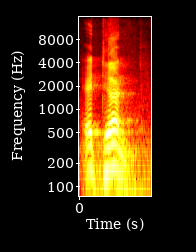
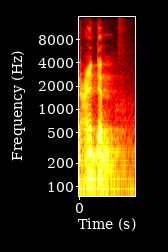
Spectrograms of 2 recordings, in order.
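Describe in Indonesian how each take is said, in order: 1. Vokal kedua berbunyi 'a'. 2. Vokal kedua berbunyi 'e'. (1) "Betulkan itu makhrajnya" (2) "bukan eden"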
